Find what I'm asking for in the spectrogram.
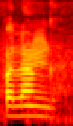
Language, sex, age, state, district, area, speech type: Hindi, female, 18-30, Uttar Pradesh, Ghazipur, rural, read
